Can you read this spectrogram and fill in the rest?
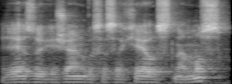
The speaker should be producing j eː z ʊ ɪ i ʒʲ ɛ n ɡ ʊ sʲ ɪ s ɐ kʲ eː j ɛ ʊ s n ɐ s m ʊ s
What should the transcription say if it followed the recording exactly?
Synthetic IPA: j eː z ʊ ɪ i ʒʲ ɛ ŋ ɡ ʊ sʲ ɪ s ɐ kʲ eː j ɛ ʊ s n ɐ m ʊ s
